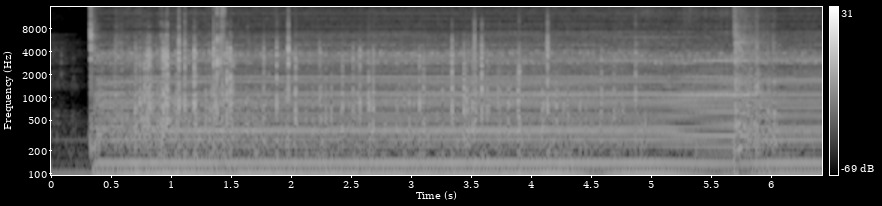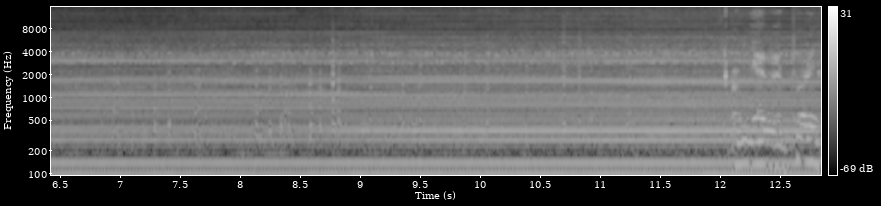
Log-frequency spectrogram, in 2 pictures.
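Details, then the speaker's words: Sunset SU100 portable suction machine at its highest suction setting, used by a head and neck cancer patient with a tracheostomy; steady low motor drone and constant hum, moderately loud. "So now I'm going to Well, when I turn this on, you can get an idea if you think it's extra noisy or if it's just average or what you think. I I don't think it's too bad, personally, so here it goes."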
